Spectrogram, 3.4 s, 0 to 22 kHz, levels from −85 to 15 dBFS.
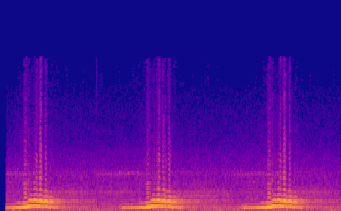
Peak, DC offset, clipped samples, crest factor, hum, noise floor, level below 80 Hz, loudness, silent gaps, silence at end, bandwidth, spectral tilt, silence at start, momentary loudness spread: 0 dBFS; under 0.1%; under 0.1%; 10 dB; none; -32 dBFS; -46 dBFS; -10 LUFS; none; 0 s; 9.2 kHz; -5 dB/octave; 0.05 s; 19 LU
